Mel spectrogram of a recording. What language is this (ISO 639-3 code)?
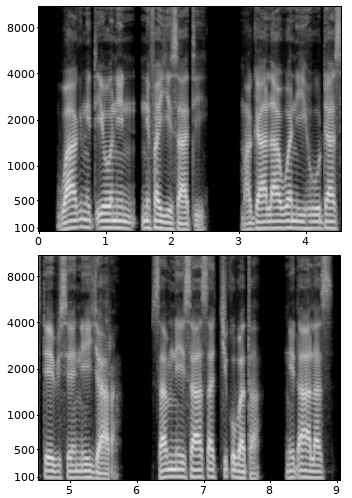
orm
